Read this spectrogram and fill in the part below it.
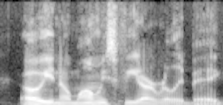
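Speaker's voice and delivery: ordinary talk, nothing marked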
